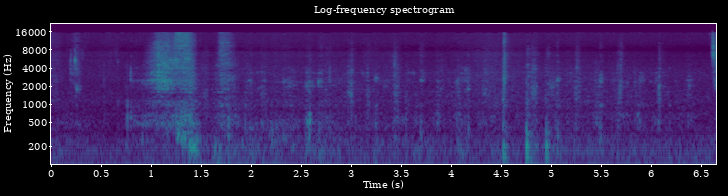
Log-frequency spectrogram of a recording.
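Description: A person eating: a short breath about a second in, then soft chewing with small mouth clicks.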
